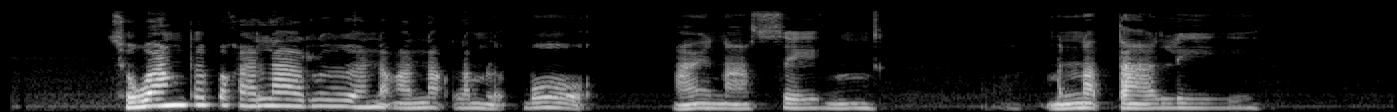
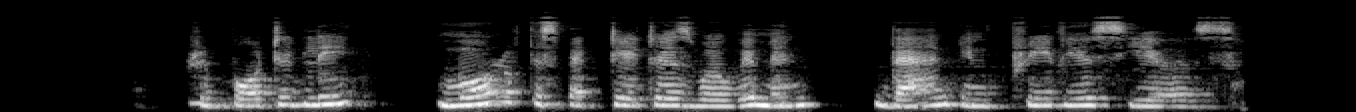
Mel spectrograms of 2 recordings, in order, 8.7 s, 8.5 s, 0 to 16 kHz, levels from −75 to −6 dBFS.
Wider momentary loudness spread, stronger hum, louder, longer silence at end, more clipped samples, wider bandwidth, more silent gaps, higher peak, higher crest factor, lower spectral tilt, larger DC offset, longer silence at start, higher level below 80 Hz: first, 20 LU vs 11 LU; neither; second, -22 LUFS vs -17 LUFS; about the same, 0.85 s vs 0.75 s; neither; first, 11 kHz vs 9.2 kHz; neither; about the same, 0 dBFS vs 0 dBFS; about the same, 22 dB vs 18 dB; first, -7 dB/octave vs -4.5 dB/octave; neither; second, 0.7 s vs 1.2 s; about the same, -68 dBFS vs -66 dBFS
